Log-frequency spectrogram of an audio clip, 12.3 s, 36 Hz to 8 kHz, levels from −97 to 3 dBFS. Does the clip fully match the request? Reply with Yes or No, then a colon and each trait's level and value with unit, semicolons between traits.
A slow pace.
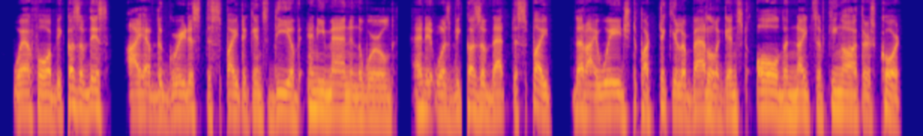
No: average, 180 wpm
